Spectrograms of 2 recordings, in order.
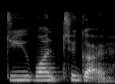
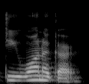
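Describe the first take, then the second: First: The T in 'want to' is clearly pronounced. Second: The T is dropped, sounding like 'wanna'.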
